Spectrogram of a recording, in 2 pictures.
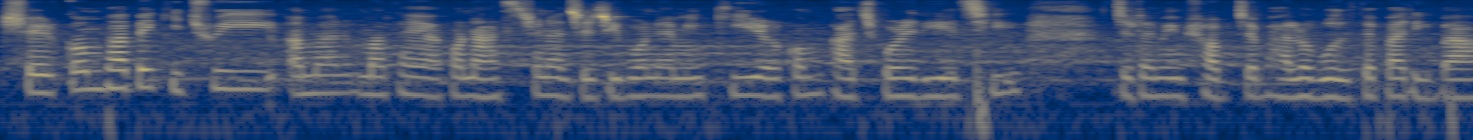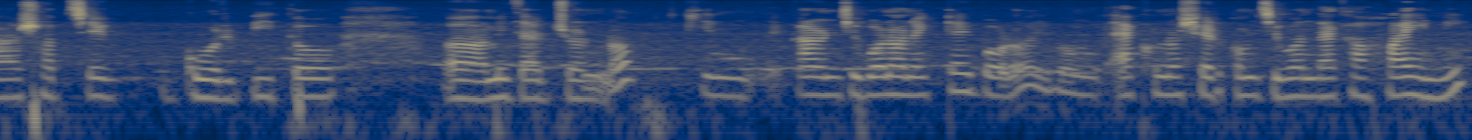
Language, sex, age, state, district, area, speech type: Bengali, female, 30-45, West Bengal, Purulia, rural, spontaneous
